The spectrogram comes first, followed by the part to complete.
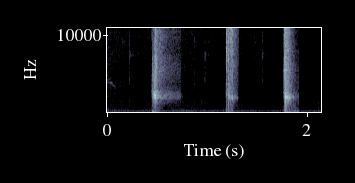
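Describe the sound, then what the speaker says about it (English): Three crisp R&B finger snap samples from the Sauceware Audio Sick Sh!t Vol. 1 drum kit, evenly spaced with short decays and a tiny fourth tick trailing off. "really nice R&B snaps there"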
